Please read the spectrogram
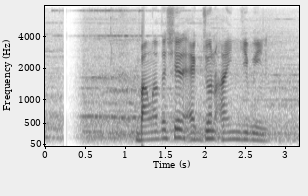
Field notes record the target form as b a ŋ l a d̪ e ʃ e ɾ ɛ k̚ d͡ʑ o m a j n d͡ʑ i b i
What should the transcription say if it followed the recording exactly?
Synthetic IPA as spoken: b a ŋ l a d̪ e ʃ e ɾ ɛ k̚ d͡ʑ o n a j n d͡ʑ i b i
